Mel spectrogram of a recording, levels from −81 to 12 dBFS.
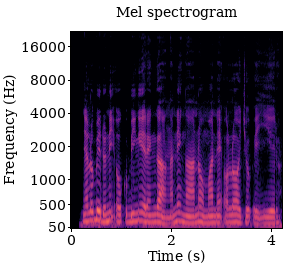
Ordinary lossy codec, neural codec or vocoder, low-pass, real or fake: none; vocoder, 44.1 kHz, 128 mel bands every 256 samples, BigVGAN v2; none; fake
